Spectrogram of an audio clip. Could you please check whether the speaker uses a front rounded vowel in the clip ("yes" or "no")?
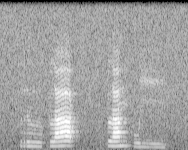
no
